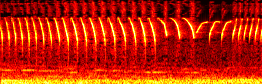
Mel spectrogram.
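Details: Canary singing used to stimulate a silent bird: a rapid series of bright falling whistles, slowing into a few looping notes, then speeding up again into quick short notes.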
